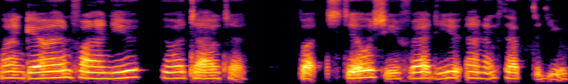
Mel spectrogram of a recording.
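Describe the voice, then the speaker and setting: In a put-on character voice, a woman growls in a raspy tone at a fairly high pitch and a fairly slow pace. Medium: read story. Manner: growling, firm.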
